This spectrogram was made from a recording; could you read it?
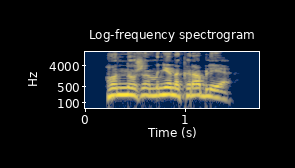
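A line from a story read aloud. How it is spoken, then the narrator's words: Snapping. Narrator (Russian): огрызнулся капитан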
